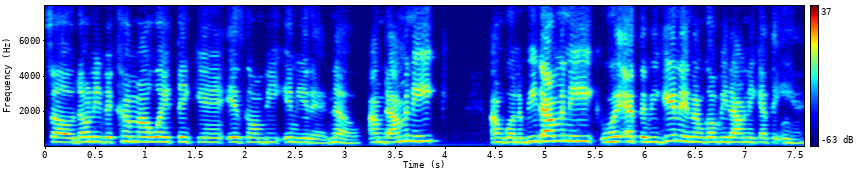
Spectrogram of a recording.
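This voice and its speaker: Talking very fast, a woman uses a raised, projected, high-pitched voice. Her tone is animated, bright and sharp. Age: 30s. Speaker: podcast co-host. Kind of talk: casual chat.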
